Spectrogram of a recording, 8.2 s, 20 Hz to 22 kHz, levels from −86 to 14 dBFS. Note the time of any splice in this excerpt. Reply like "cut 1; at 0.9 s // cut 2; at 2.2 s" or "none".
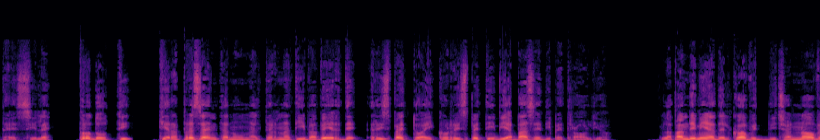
cut 1; at 6.5 s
